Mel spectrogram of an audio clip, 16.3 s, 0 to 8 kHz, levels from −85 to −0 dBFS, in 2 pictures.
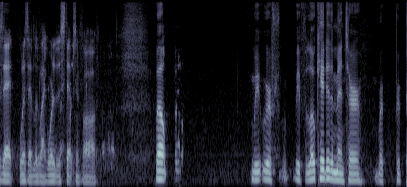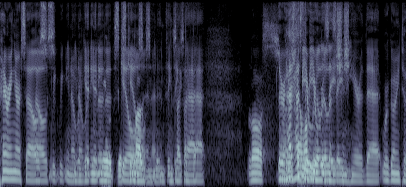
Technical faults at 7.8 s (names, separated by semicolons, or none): none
